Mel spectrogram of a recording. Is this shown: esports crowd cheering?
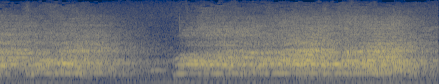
yes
